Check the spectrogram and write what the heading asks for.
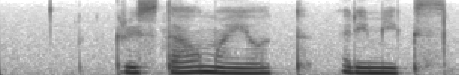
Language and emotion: Russian, neutral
